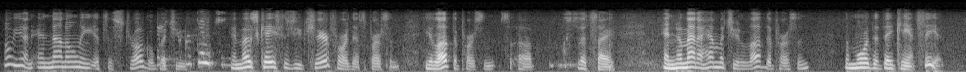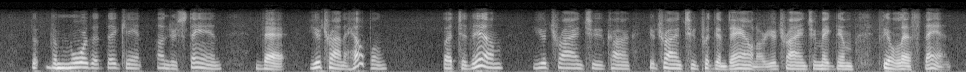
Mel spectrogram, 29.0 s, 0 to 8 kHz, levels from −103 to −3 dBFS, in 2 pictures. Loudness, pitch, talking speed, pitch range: -21 LUFS, 165 Hz, 160 wpm, 140-195 Hz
